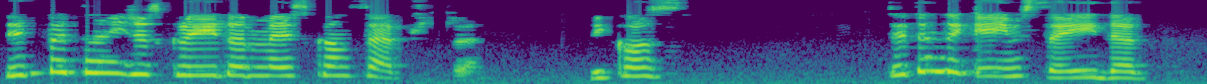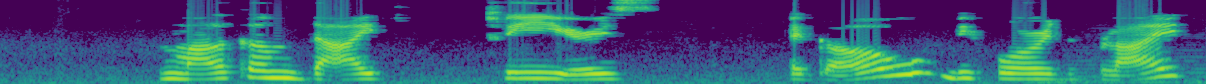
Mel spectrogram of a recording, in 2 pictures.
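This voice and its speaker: A woman's voice: fairly high pitch, big pitch swings, slow pace, pauses often, a bit bright, poor audio. A woman livestreaming a video game, casually and sardonically talking back to the characters and swearing freely. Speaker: streamer reacting to a video game.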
